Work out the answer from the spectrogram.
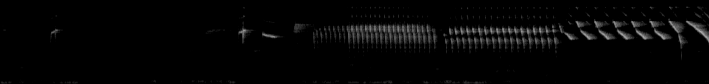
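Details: Canary song played to bring a female canary into breeding condition: a few sparse chirps, then rapid buzzy trills and a run of fast repeated downward-sweeping notes, high and bright.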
